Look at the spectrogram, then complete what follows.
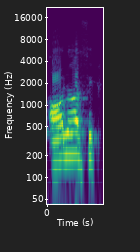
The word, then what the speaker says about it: honorific: Okay, and in this also H is silent, and we are pronouncing the word from O. O is giving a vowel sound, and therefore we think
